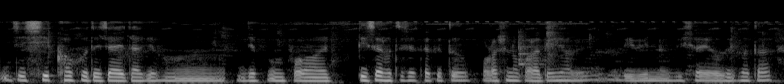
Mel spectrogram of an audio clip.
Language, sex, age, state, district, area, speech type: Bengali, female, 45-60, West Bengal, Dakshin Dinajpur, urban, spontaneous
